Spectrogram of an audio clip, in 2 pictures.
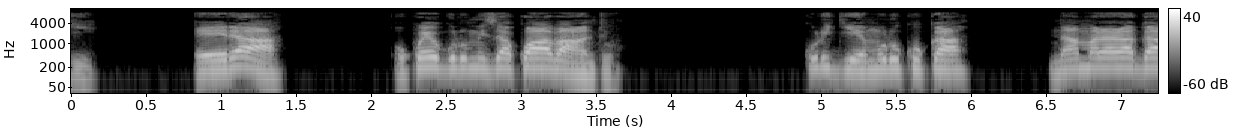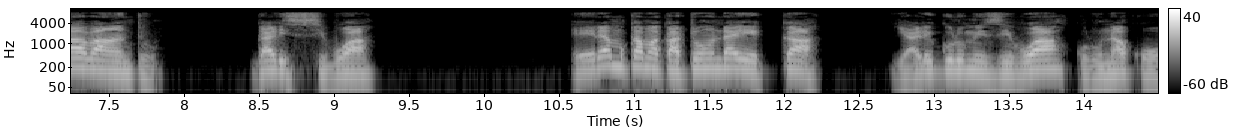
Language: Ganda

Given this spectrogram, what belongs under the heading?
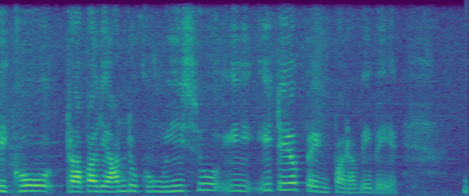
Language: Portuguese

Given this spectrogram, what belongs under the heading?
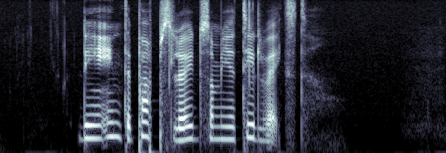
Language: Swedish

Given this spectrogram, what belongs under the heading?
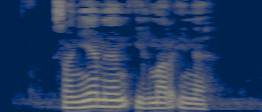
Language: Bashkir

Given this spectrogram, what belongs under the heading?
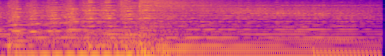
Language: Ukrainian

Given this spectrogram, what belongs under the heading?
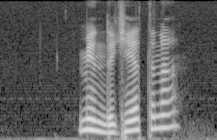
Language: Swedish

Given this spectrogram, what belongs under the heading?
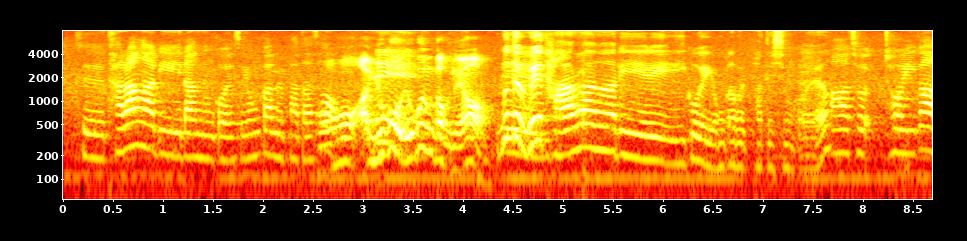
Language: Korean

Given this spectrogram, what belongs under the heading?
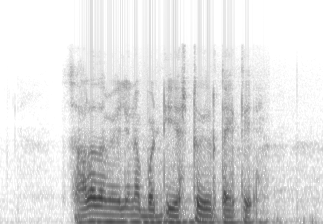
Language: Kannada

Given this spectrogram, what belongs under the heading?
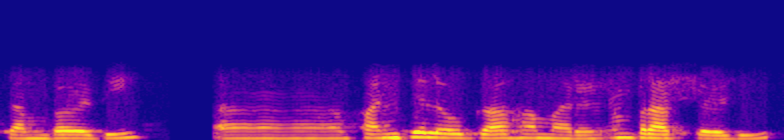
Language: Sanskrit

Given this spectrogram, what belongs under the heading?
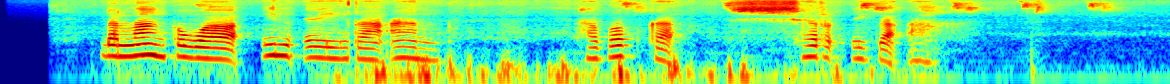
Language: Somali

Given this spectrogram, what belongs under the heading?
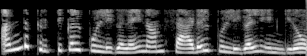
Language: Tamil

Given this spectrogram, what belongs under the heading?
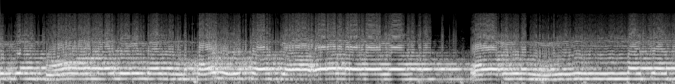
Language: Arabic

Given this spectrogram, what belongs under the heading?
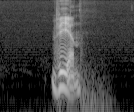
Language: Norwegian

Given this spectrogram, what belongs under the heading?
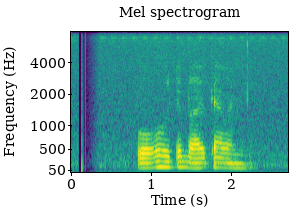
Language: Sinhala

